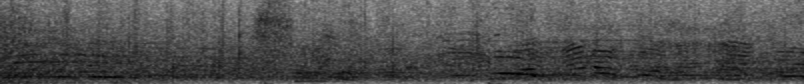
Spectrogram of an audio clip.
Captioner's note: crowd cheering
